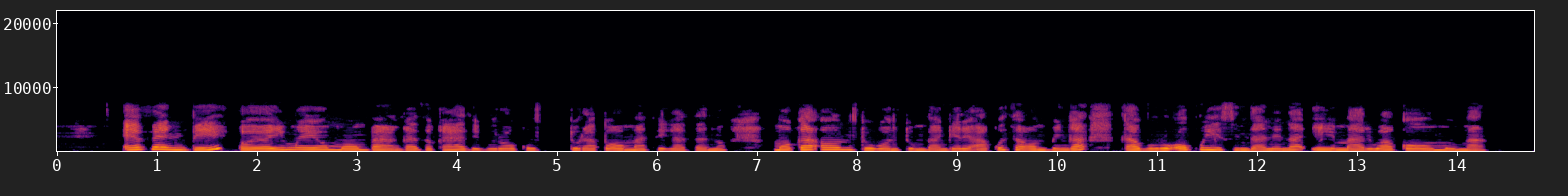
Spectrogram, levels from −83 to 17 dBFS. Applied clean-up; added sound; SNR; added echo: none; none; none; none.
